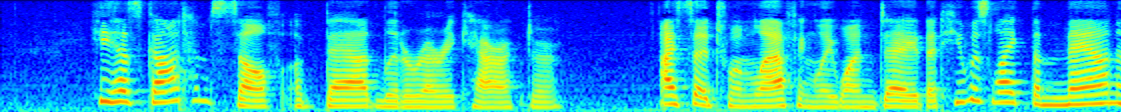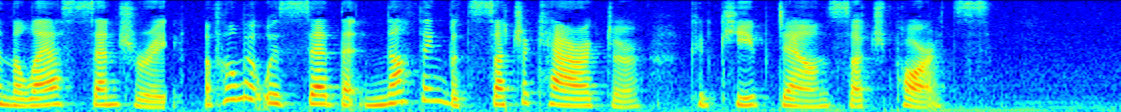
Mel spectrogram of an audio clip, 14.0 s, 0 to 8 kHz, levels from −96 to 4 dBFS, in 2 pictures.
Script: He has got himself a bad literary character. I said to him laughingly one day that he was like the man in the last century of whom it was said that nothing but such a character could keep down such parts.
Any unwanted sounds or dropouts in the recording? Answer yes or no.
yes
